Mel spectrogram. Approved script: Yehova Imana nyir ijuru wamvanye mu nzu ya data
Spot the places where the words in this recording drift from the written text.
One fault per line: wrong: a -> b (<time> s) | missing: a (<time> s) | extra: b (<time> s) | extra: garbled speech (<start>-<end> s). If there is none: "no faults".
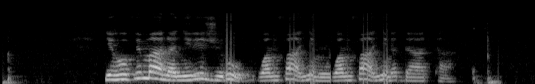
wrong: nzu -> wamvanye (3.3 s)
